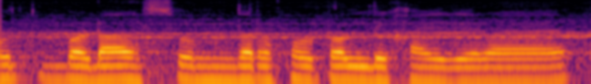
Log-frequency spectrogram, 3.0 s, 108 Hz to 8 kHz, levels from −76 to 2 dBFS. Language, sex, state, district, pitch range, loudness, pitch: Hindi, male, Uttar Pradesh, Shamli, 135-140 Hz, -16 LUFS, 140 Hz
